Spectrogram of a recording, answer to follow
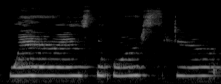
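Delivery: high, drawn-out, quiet mock-scared wail. Teacher playing scared for her young students, mock-frightened. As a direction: play scared, slow and very high. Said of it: "you get to be scared when you say".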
